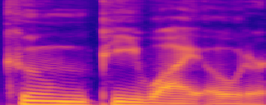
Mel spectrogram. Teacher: the E in the final syllable is also reduced, becomes a schwa combined with the R. · The primary stress in the word computer lands firmly on the middle syllable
